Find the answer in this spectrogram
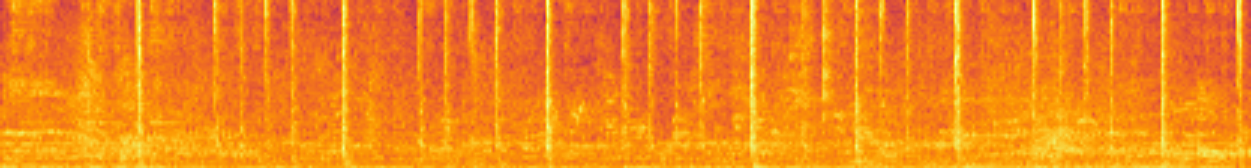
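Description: Busy indoor amusement-center din: music and voices over a steady low rumble, with frequent sharp irregular clicks and a few gliding electronic tones.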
